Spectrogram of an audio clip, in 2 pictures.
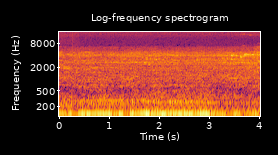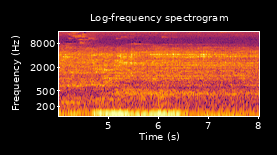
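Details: Fox body Mustang with broken ECT sensor, after repairing burnt plug wire boot, engine warm: steady low hum at a fast, even idle, lifting briefly and never settling; high idle suspected from the ECT sensor or plug, not confirmed.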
